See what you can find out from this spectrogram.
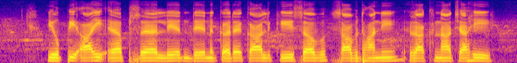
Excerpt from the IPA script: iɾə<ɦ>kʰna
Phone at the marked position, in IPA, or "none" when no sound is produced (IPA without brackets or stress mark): none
